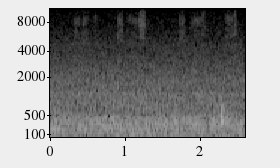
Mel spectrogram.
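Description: Pen or marker writing on a board during a maths lecture on dimensional analysis, a faint steady scratching with a couple of soft taps over low room hum.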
